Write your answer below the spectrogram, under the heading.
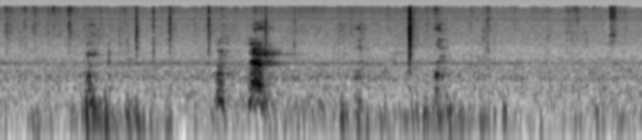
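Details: Three Great Pyrenees puppies give a few short, yappy barks, spaced irregularly over a low rumbling background.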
